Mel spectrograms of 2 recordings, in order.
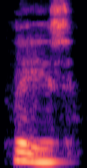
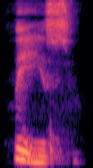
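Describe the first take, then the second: First: It is said in a put-on character voice. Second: It is said in the speaker's natural voice.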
